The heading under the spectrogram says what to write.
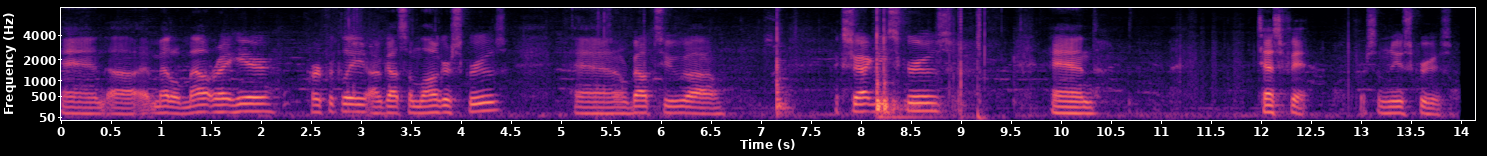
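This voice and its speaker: Long, frequent pauses in very slow talking, with noticeable noise in the background. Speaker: DIY video maker. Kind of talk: tutorial.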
